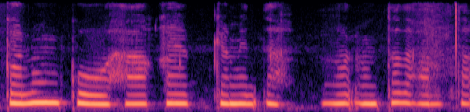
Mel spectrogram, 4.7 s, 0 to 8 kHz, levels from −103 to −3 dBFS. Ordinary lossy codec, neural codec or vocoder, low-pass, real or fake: MP3, 64 kbps; none; 7.2 kHz; real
